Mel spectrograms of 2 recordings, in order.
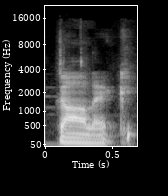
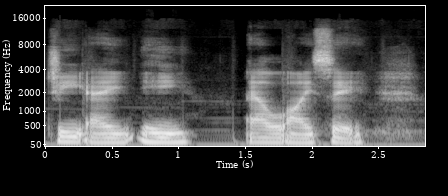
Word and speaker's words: Gaelic: the other day but apparently the Scottish gaic is garlic is how it's said still spelled the same way g a e l i c uh and the Irish one is Gaelic so I know it is gaic but because this is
